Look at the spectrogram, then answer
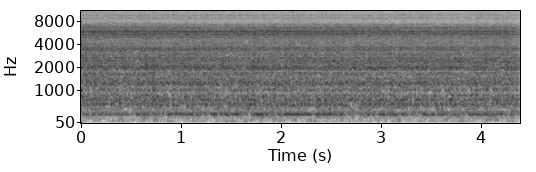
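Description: Electric grinder whirring steadily as it grinds fennel seeds into powder, a loud continuous buzzing motor that runs without a break from start to end.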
